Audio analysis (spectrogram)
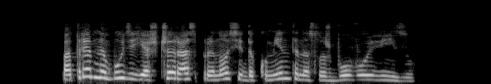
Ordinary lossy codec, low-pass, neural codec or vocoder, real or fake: Opus, 64 kbps; 7.2 kHz; none; real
